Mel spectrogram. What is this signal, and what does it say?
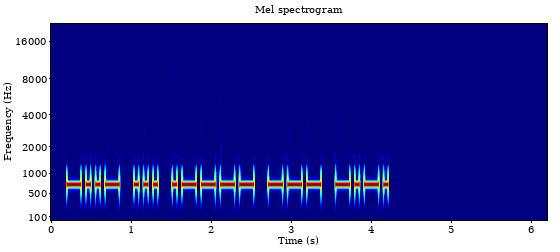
Morse code, heard as a keyed tone, about 20 wpm, 700 Hz. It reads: XS1OC
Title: Code Groups - 5 Letter:Numbers - 20wpm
